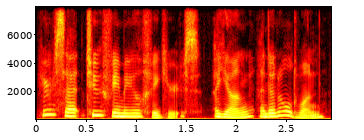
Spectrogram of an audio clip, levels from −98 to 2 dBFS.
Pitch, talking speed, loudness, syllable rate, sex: 220 Hz, 225 wpm, -16 LUFS, 6.4 syllables/s, female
